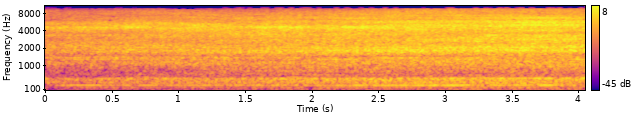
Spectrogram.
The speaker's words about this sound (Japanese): 今飛行機1台動き出しましたね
